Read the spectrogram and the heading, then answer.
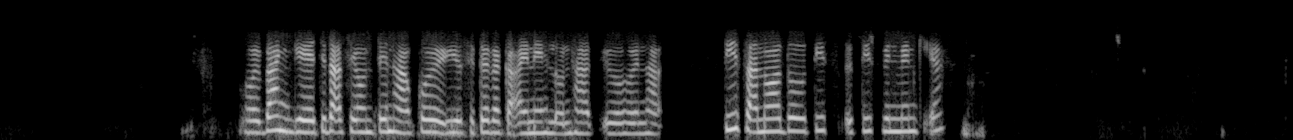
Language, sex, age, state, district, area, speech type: Santali, female, 18-30, Jharkhand, Seraikela Kharsawan, rural, conversation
